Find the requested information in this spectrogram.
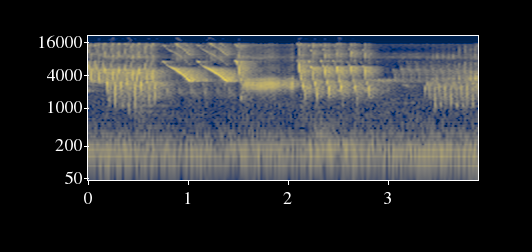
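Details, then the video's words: Canary singing indoors in the morning: fast buzzy trills, two bright whistled notes sliding downward, a brief steady tone, then a run of rapid down-slurred notes over a faint low hum. "KICAU BURUNG KENARI - DIPAGI HARI DALAM RUMAH"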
